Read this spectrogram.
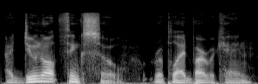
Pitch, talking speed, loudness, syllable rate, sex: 95 Hz, 160 wpm, -17 LUFS, 4.9 syllables/s, male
